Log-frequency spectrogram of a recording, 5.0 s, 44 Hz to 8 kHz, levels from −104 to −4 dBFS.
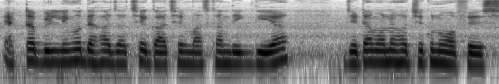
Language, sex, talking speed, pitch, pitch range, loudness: Bengali, male, 180 wpm, 165 Hz, 160-175 Hz, -14 LUFS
